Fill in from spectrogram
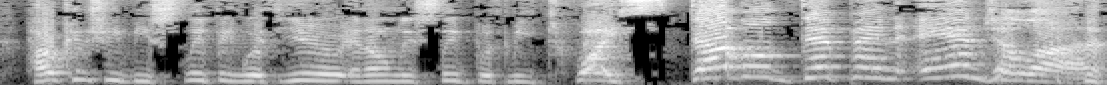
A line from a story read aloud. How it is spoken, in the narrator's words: Andy yells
